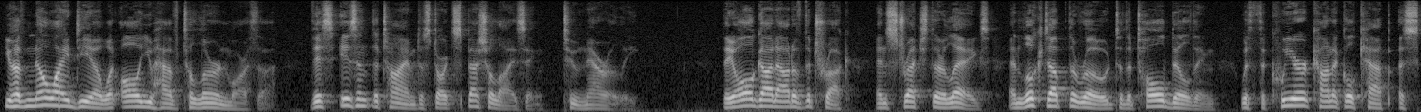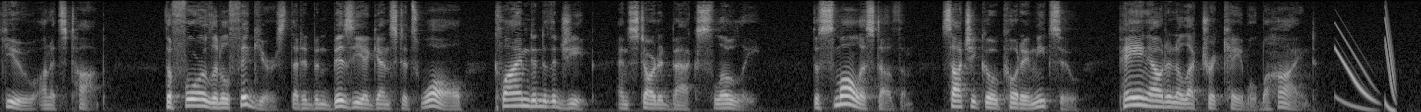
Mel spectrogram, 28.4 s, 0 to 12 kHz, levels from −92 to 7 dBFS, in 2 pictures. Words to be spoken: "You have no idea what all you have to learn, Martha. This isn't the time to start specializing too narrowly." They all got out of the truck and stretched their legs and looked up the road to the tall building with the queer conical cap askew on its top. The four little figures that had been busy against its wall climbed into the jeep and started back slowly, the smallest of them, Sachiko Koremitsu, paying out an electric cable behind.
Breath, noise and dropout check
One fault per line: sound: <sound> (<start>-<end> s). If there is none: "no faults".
sound: chirp (27.6-28.2 s)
